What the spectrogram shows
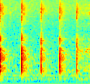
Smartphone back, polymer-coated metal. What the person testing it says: this feels very hollow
